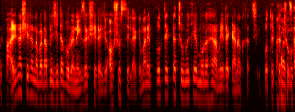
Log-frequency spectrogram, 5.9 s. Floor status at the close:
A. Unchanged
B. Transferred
A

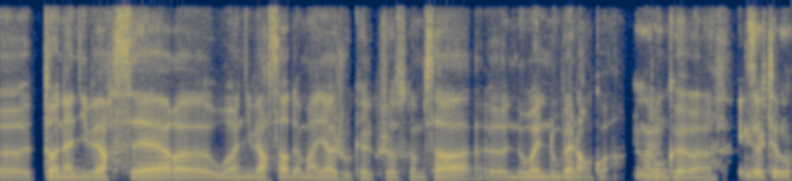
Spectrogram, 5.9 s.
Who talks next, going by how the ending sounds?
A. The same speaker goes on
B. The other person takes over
B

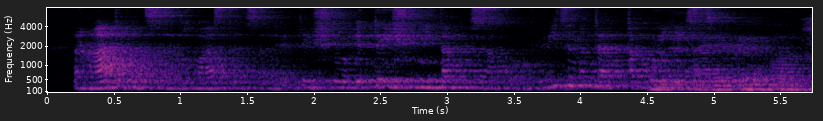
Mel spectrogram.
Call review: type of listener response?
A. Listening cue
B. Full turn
B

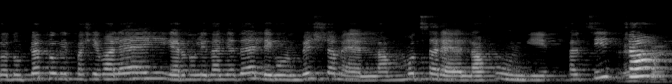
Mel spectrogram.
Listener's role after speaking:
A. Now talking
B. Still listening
B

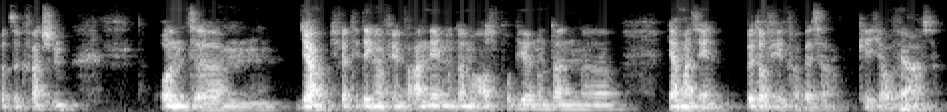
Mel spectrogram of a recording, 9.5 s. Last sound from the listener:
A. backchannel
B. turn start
B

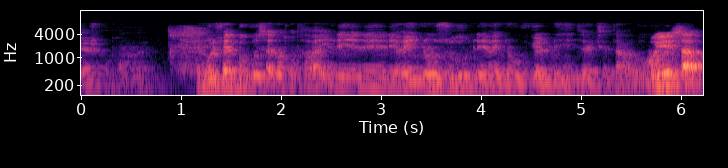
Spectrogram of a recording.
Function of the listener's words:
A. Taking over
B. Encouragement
A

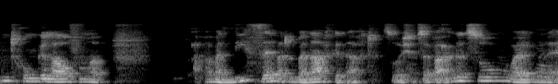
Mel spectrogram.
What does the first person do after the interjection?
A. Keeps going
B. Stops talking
A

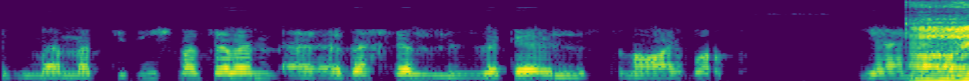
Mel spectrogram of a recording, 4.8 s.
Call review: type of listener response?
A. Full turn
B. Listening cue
A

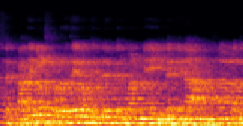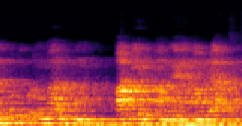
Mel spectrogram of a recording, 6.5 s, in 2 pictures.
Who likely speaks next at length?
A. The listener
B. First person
B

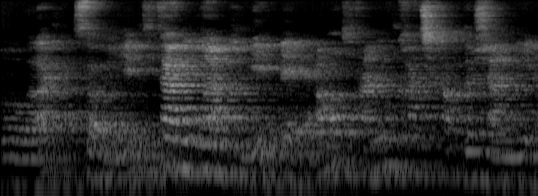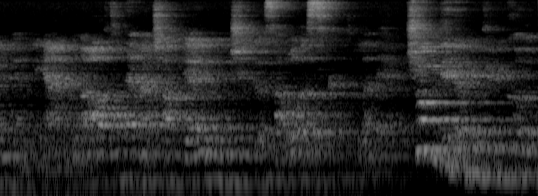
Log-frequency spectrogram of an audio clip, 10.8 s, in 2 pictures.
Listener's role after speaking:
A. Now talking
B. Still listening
B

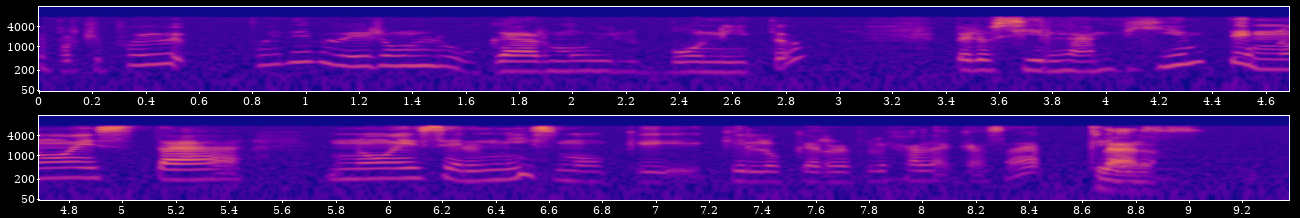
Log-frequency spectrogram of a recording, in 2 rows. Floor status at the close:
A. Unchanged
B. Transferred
A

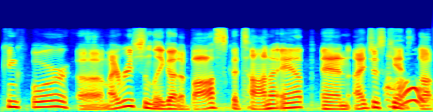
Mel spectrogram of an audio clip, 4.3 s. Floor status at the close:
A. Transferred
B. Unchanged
B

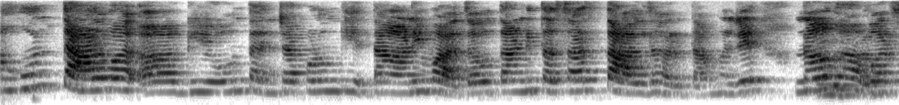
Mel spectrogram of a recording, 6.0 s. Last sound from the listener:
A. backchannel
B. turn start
A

